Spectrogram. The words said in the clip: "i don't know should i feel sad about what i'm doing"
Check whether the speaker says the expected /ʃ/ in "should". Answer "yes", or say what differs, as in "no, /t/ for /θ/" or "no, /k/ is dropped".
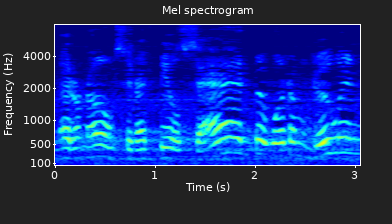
no, /s/ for /ʃ/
